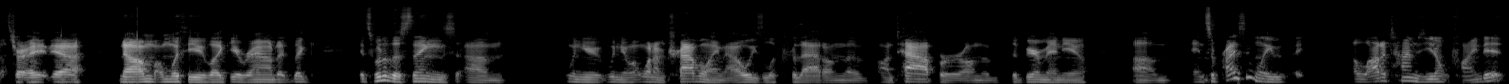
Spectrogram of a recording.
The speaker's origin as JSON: {"language": "English", "region": "California", "country": "United States", "tie": "born or raised there", "said": "I grew up in California"}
